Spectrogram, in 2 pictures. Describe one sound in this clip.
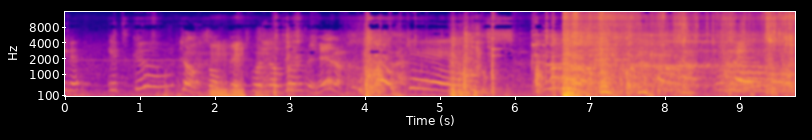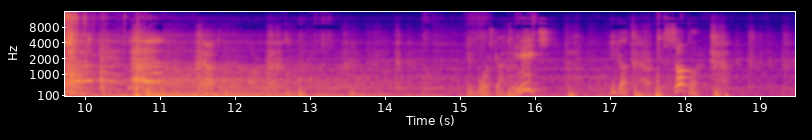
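A middle-aged woman speaks with animated, mocking glee.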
